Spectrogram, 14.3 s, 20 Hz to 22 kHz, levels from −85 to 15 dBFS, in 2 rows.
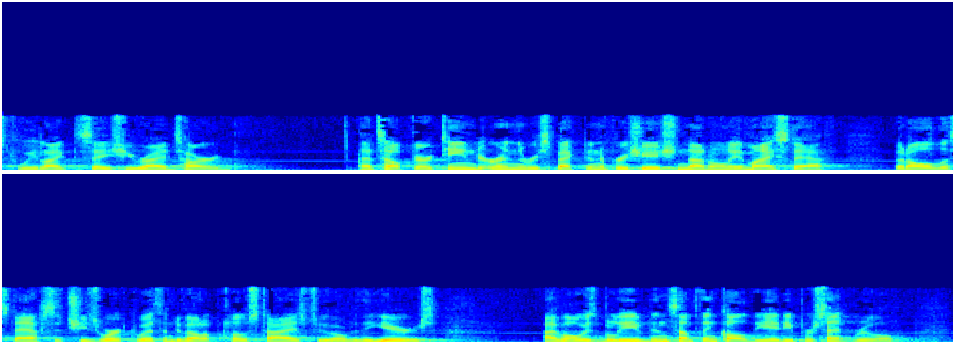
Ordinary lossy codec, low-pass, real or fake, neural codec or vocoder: MP3, 32 kbps; 7.2 kHz; real; none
